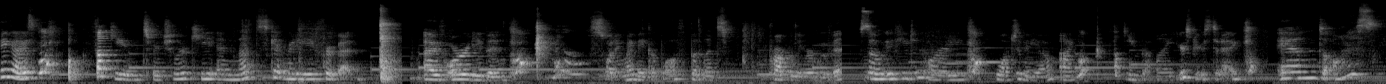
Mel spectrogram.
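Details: Tourette syndrome with coprolalia: involuntary obscene vocal tics interrupting speech in a female, onset around age 13-14, who also has echolalia and late-diagnosed autism.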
